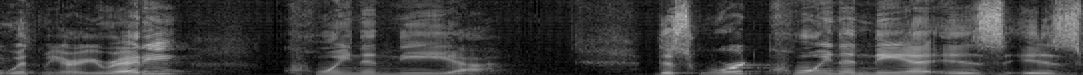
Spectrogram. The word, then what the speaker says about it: koinonia: have you say it with me again it's pronounced koinonia i want you to say it with me are you ready koinonia this word koinonia is is recorded 19 times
